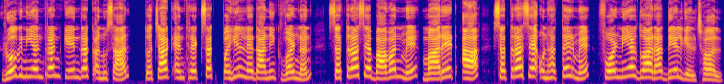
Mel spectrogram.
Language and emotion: Maithili, neutral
